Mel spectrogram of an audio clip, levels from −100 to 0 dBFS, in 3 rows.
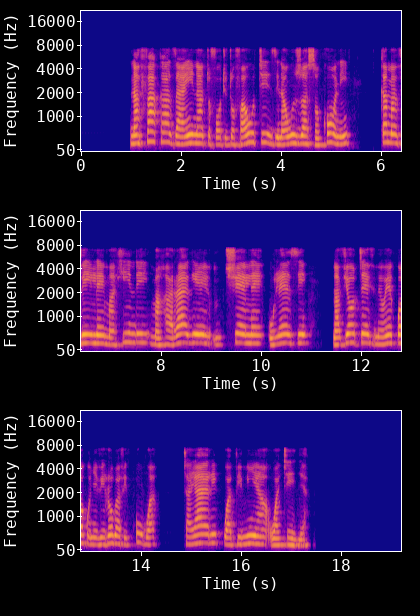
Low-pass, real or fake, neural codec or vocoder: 7.2 kHz; fake; codec, 16 kHz, 4 kbps, FunCodec, trained on Chinese and English, 50 frames a second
